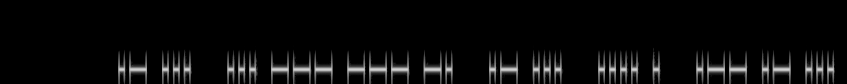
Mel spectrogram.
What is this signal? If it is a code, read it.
Morse code, heard as a keyed tone, about 22 wpm, 700 Hz. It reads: AS SOON AS HE WAS
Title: Sentences from Top 1500 Words 22wpm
